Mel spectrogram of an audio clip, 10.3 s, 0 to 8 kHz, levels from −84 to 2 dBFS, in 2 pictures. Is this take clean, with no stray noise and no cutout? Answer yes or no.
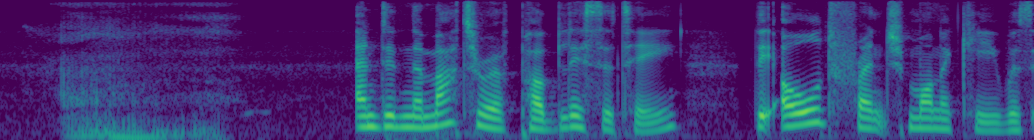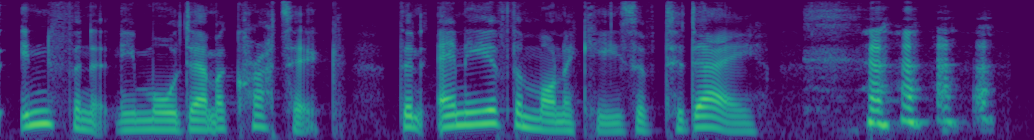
no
